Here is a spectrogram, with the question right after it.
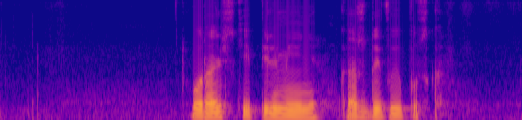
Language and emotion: Russian, neutral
